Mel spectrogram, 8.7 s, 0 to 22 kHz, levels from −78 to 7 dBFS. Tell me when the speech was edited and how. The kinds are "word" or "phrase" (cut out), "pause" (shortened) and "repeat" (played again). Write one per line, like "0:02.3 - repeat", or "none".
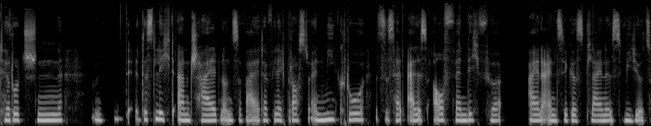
0:04.9 - pause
